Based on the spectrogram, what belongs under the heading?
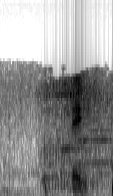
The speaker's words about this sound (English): Hey, that's coming from the Box Canyon over there. The cattle sound plenty scared. That cat must be in there with him. Sure sounds that way.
